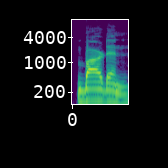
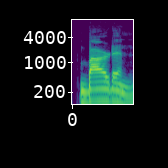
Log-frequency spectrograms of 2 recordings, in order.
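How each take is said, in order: Both takes have the same delivery.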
